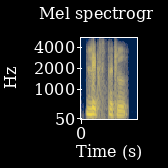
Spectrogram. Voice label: "lickspittle", Indian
